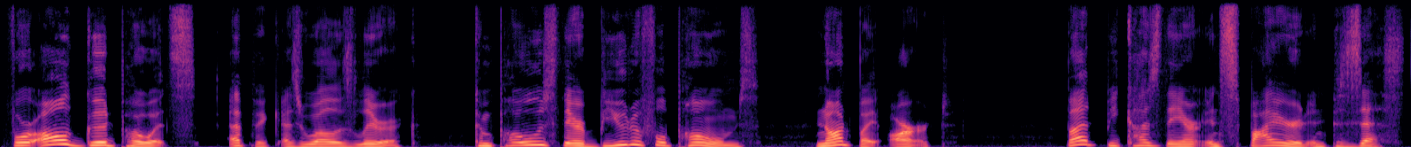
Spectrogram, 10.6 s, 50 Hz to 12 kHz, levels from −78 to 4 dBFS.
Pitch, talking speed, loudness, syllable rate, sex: 190 Hz, 130 wpm, -17 LUFS, 4.2 syllables/s, male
